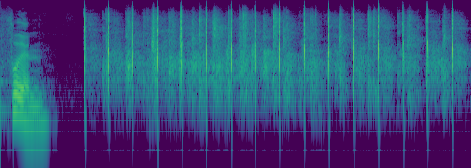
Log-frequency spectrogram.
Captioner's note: all applauding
